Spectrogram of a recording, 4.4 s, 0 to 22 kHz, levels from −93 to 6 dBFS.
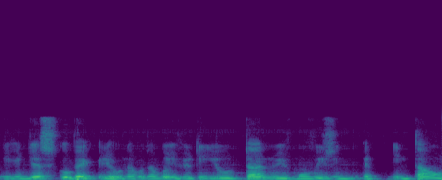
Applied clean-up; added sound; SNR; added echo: neural separator model SepFormer DNS4.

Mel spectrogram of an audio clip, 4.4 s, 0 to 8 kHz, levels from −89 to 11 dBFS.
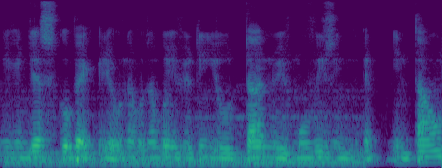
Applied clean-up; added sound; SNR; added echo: none; Engine; 11 dB; reverberation time 0.3 s.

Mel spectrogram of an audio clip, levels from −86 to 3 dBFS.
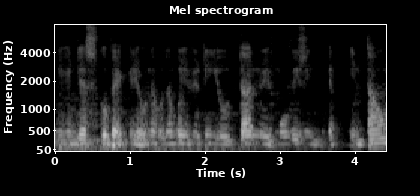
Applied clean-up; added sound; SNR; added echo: classical method WPE with log-MMSE.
